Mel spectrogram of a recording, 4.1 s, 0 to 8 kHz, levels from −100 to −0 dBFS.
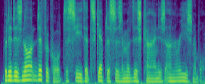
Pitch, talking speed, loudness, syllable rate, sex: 125 Hz, 205 wpm, -19 LUFS, 5.5 syllables/s, male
